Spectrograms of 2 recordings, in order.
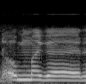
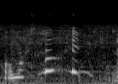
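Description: First: Said in the usual way. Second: Squeaky high cracked oh my god, dragged out slowly; the voice breaks way up on every word; puberty crack that jumps into a squeak. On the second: Real, not acted. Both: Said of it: "I heard you get a voice crack".

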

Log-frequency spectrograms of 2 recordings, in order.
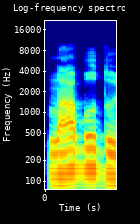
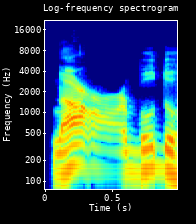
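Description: First: "নাবুদু" as plain quick nabudu; wrong, no ain. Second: "নাবুদু" slow, throaty ain after না; correct ain. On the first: Teacher warning against the mistake, "নাবুদু" without ain. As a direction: leave out the throat sound in "নাবুদু". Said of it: "যেন না হয়". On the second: Teacher giving the correction, "নাবুদু" with drawn-out ain. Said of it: "হবে". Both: Shown as a demonstration.

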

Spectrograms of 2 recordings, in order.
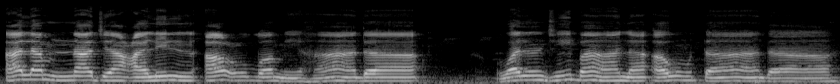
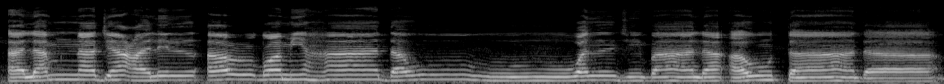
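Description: First: Slow chant with a full stop after মিহাদা, its last vowel held one alif; stopping recitation. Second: Slow chant running মিহাদা straight into wall with no stop; joined recitation. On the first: Teacher shows students the stop with one-count madd, slow chant. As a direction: stop on মিহাদা, lengthen it by one count, then begin wall. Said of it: "এরকম টান দিতে হবে". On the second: Teacher shows students how to join two verses, slow chant. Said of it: "এরকম মিল করে পড়বে". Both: Shown as a demonstration.

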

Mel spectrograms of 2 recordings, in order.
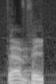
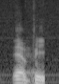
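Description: Both takes have the same delivery.

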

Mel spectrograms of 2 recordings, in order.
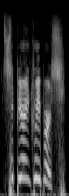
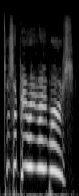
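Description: First: Louder exclaim, a bit higher; indignant shout at the game; outraged exclaim. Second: Much higher, much louder scream; outraged scream. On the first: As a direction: call it out in disbelief. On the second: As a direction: shriek it out in full disbelief. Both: Real, not acted. Outraged at vanishing creepers.

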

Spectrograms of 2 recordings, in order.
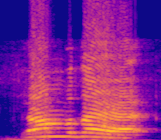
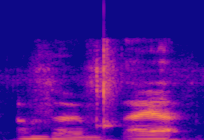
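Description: First: Loud, high, falling declaration; real exasperated burst, pitched up; emphatic. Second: Said in the usual way. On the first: Real, not acted. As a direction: call it out louder to be finished with it. Repeats it emphatically, giving up.

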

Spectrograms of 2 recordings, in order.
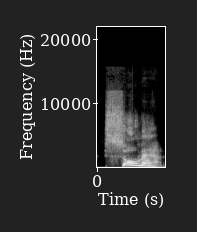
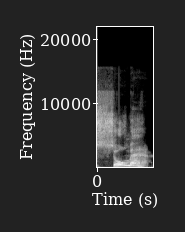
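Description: First: Mad repeated much higher for emphasis; stress on mad. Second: Said in the usual way. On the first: Shown as a demonstration. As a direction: lift so mad up high to stress it. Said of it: "And he was so mad".

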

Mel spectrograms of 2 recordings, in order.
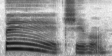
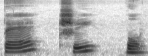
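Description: First: Печиво slow, first syllable ПЕ stressed and louder. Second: Slow, split into syllables. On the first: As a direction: lean on ПЕ in печиво. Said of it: "І поставимо наголос". (наголос на перший склад ПЕчиво) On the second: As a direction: stretch печиво out slowly as пе-чи-во. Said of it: "Скільки складів має слово печиво?". (повільно, по складах) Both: Shown as a demonstration.

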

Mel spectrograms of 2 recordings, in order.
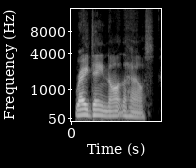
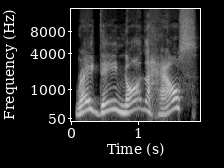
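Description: First: Said in the usual way. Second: "Ray Dean not in the house?" asked higher, slow, rising at the end; questioning rise. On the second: Shown as a demonstration. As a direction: pitch the whole line up as a slow, puzzled question, rising on "house".

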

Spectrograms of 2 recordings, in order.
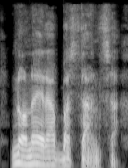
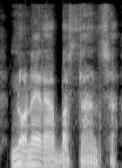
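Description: No difference in how they are said.

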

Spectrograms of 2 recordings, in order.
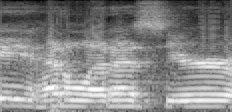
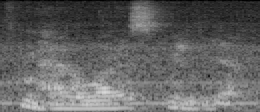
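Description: First: Louder, punchy host announcement; hammy presenter intro. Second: Lower, much softer trailer voice; hushed dramatic announcement. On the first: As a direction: boom out the show name. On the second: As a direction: drop it down like a teaser. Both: Acted. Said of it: "dramatic reading".

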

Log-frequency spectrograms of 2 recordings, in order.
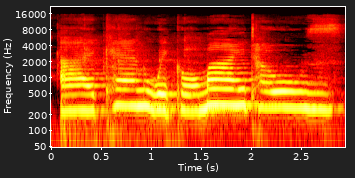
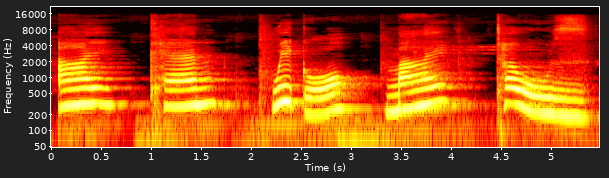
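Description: First: "I can wiggle my toes" slow but in one connected run; joined-up slow reading. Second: "I... can... wiggle... my... toes", very slow with pauses; slow, word by word. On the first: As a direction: link the words of "I can wiggle my toes" without breaks, still drawn out. Teacher rereads the sentence joined up. (đọc chậm liền câu "I can wiggle my toes") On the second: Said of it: "Mình đọc chậm từng từ một nào". (đọc chậm từng từ "I can wiggle my toes") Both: Shown as a demonstration.

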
